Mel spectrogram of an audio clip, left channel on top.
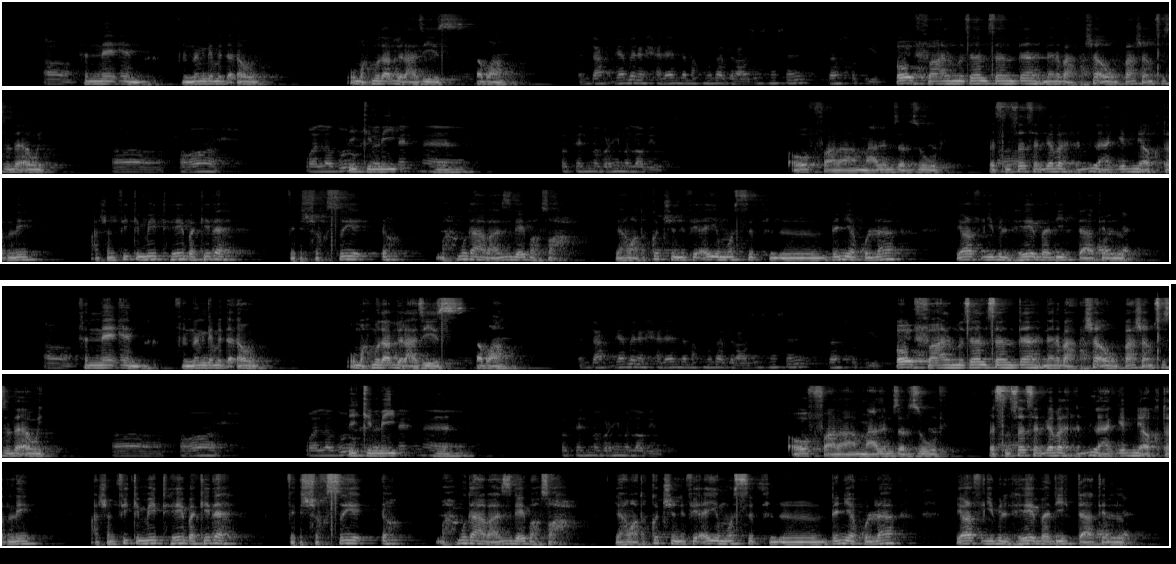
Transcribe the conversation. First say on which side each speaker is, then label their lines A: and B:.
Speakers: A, in the centre; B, on the right.
A: اه
B: فنان
A: اه طبعا
B: فنان
A: طبعا
B: جامد قوي ومحمود
A: نور
B: عبد
A: الشريف
B: العزيز
A: آه،
B: طبعا
A: انت ع- جابر الحلال ده محمود عبد العزيز مثلا ده خطير
B: اوف على المسلسل ده ده انا بعشقه بعشق المسلسل ده قوي
A: اه حوار ولا دوره
B: في
A: في
B: كمية
A: فيلم آه،
B: آه،
A: في فيلم ابراهيم الابيض
B: اوف على معلم زرزور بس
A: اه
B: مسلسل جبل حلمية عجبني اكتر ليه عشان في كمية هيبة كده في الشخصية محمود عبد العزيز جايبها صح يعني ما اعتقدش
A: اه
B: ان في اي ممثل في الدنيا كلها يعرف يجيب الهيبة دي بتاعت
A: طب اقول لك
